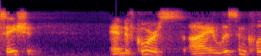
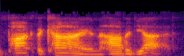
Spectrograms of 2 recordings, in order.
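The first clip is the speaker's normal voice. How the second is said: "park the car in Harvard Yard" with the R sounds dropped, Boston style; Boston accent. Shown as a demonstration. Asked for a thick Boston accent, drops the Rs Boston style. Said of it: "it's all about dropping those R sounds".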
